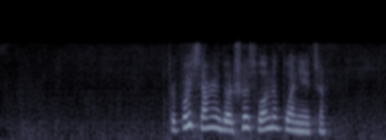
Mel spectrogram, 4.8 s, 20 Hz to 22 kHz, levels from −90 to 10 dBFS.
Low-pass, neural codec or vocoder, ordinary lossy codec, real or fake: 7.2 kHz; codec, 16 kHz, 0.5 kbps, FunCodec, trained on Chinese and English, 25 frames a second; Opus, 24 kbps; fake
